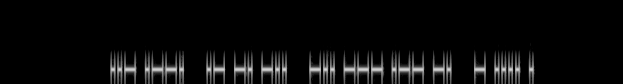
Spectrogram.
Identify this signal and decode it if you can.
Morse code, heard as a keyed tone, about 34 wpm, 700 Hz. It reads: UP AND DOWN THE
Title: Sets of 4 Words 35wpm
